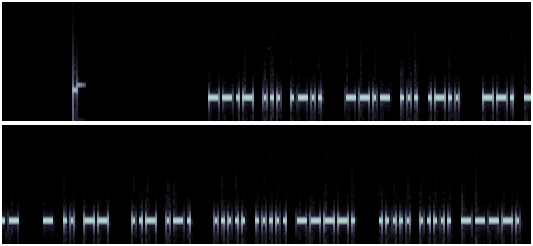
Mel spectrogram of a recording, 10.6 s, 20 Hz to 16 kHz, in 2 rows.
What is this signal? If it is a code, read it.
Morse code, heard as a keyed tone, about 36 wpm, 650 Hz. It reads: QSL QSL GM TIM UR 559 559
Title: SOTA QSO Practice 35wpm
